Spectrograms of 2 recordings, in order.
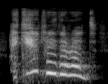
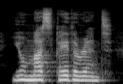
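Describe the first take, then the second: First: Very high pleading damsel voice; damsel in distress. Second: Lightly voiced melodrama villain, a bit louder; hint of a sneering landlord demanding rent; sneering panto villain. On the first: Pretend. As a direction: squeal it like a helpless victim. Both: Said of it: "this is the world's shortest play".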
